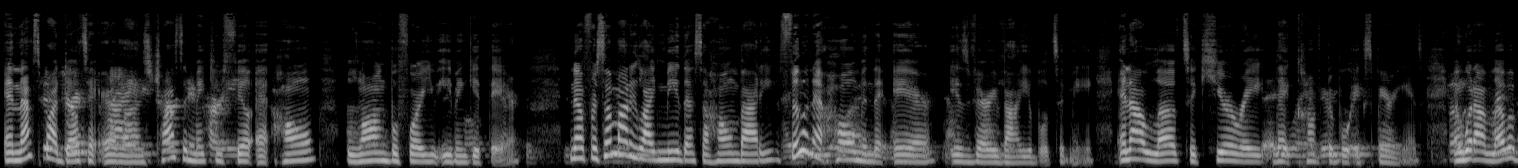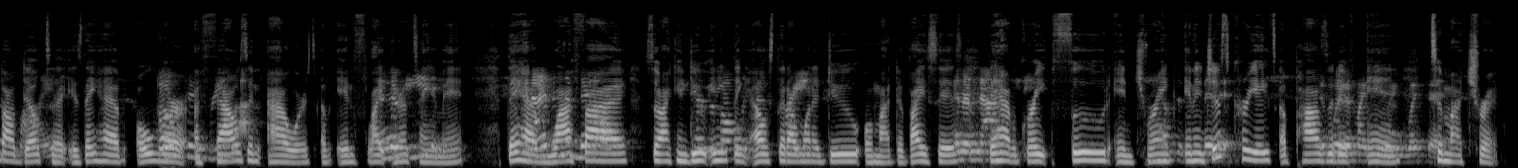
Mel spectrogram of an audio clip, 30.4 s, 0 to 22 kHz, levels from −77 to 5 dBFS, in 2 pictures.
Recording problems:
voice in the background; loud; throughout; 7 dB below the speech

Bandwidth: 15.5 kHz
